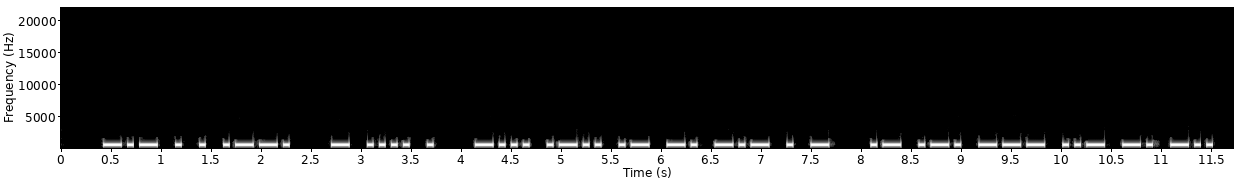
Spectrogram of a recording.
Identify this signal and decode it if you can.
Morse code, heard as a keyed tone, about 20 wpm, 600 Hz. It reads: KEEP THE BLANKET AROUND
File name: the old man and the sea / the old man and the sea part 1 20wpm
